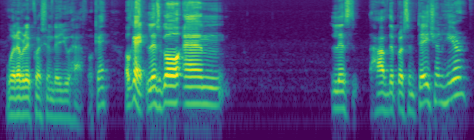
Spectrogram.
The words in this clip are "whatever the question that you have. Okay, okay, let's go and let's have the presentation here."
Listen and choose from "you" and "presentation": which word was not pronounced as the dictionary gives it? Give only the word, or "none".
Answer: presentation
